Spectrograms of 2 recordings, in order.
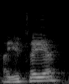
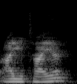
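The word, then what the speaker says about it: Ayutthaya: Bangkok it's called auta I think it's pronounced auta or aaya and yeah it's it's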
